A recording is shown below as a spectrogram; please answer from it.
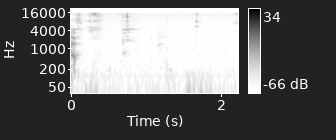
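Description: Near silence: room tone with a few faint, light clicks, a stylus tapping on a tablet while writing.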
